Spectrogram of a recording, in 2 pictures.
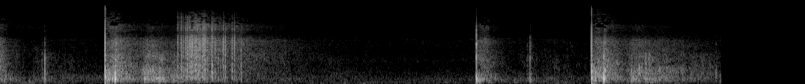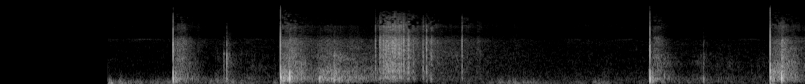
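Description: Cosmic Fireworks Star Bombs, twin-shot 1.3G roman candles, firing: sharp bangs in pairs about a second apart, a launch followed by a loud burst, and each burst trails off in a few seconds of crackling hiss. Four bangs come from one tube, then after a silent gap of about two seconds four more from the next.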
